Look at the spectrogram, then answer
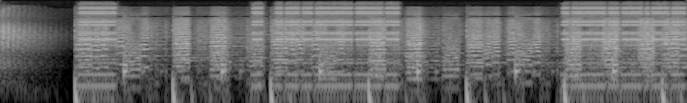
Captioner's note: static buzzing; wacky music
